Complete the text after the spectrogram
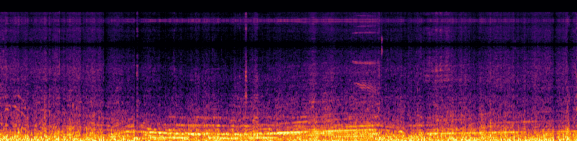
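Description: A car engine roars loudly from inside the cabin, rising and falling in pitch.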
